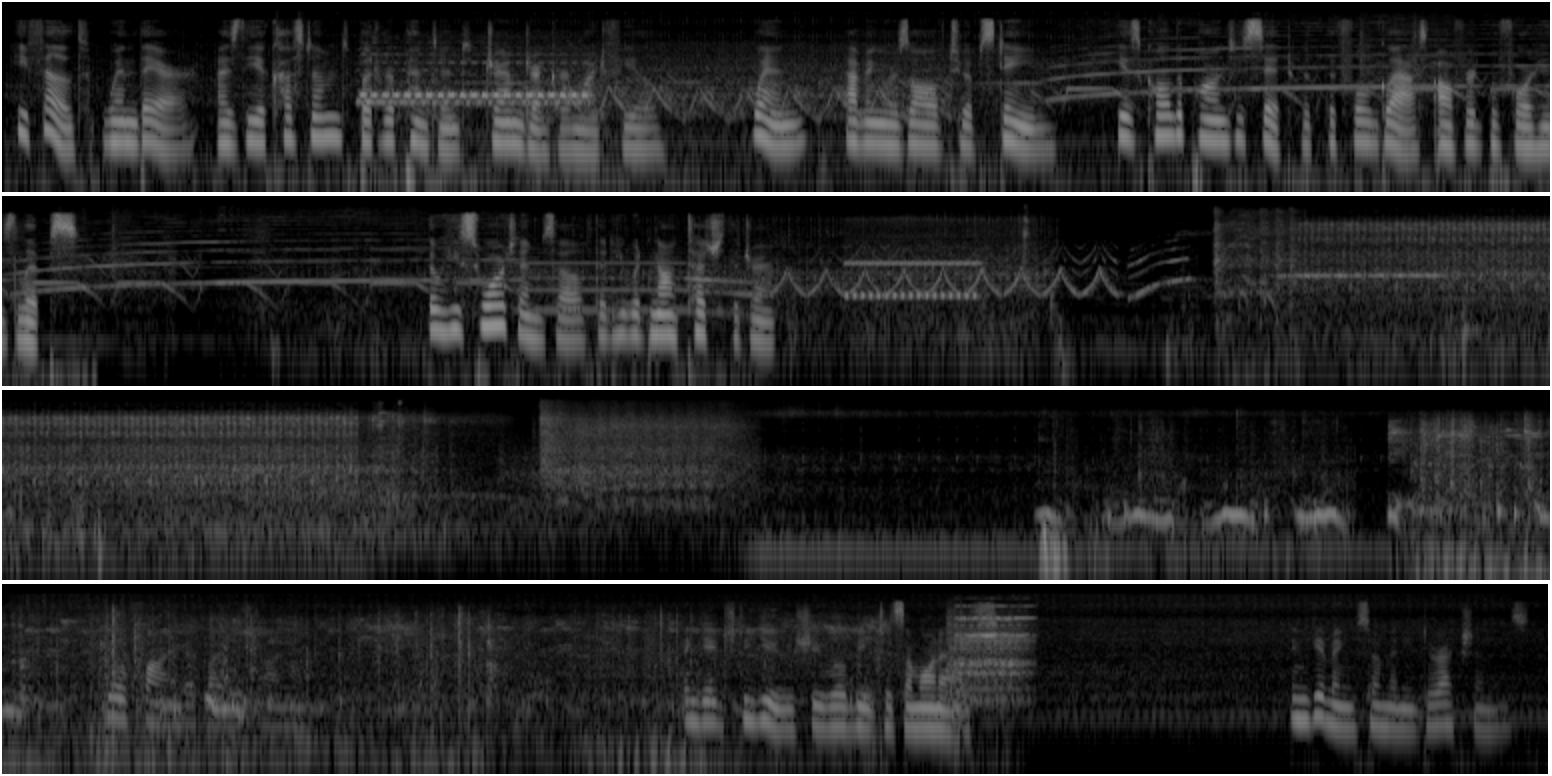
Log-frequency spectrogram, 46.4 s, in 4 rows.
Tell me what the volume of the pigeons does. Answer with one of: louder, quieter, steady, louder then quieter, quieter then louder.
quieter.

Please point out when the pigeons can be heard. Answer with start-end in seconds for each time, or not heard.
30.9-42.1.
